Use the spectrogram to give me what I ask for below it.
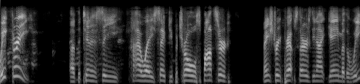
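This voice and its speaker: Long, frequent pauses break up speech delivered at a moderate pace. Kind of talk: live play-by-play sports commentary. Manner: builds excitement on big plays.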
